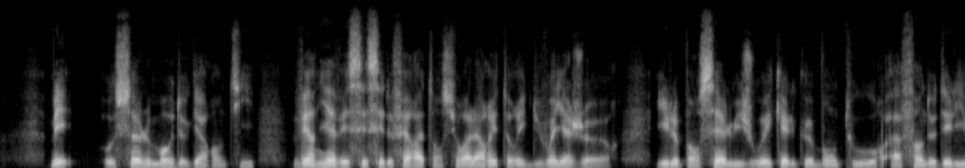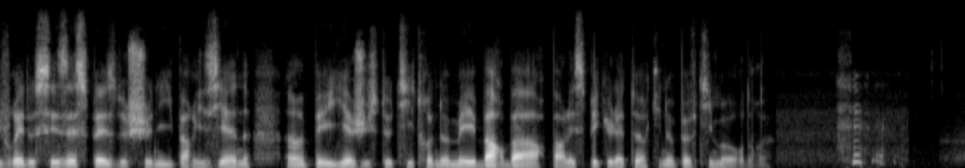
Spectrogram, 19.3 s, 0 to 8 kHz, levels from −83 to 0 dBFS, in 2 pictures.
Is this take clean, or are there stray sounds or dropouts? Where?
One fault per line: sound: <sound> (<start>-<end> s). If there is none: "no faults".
sound: laugh (18.0-18.7 s)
